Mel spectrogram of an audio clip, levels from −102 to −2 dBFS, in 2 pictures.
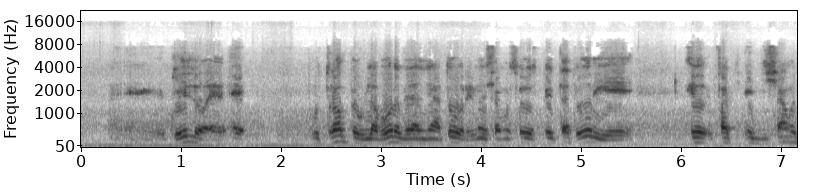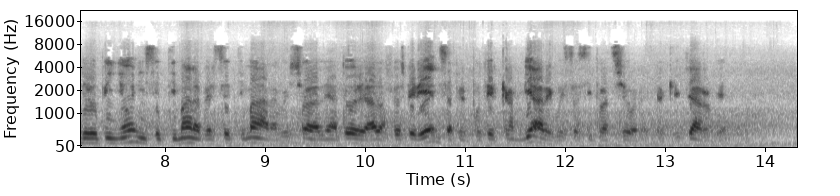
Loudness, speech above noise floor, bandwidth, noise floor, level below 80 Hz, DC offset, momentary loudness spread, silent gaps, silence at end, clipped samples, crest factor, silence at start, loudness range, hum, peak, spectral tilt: -26 LUFS; 23 dB; 16 kHz; -49 dBFS; -60 dBFS; under 0.1%; 12 LU; none; 0.2 s; under 0.1%; 22 dB; 0.2 s; 3 LU; none; -6 dBFS; -2 dB/octave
